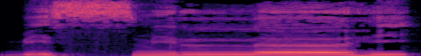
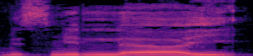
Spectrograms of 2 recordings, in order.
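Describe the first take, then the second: First: A breathy h sound comes before the final vowel. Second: A y-like glide comes before the final vowel. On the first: The speaker calls it right. "ആ ഒരു കാറ്റോടുകൂടെ ഹി ഹി ഹി ഹി എന്ന ശബ്ദത്തോടുകൂടി" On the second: The speaker calls it wrong. "ഇങ്ങനെ ഒരു ഈ എന്നുള്ള യാ പോലത്തെ ഒരു ശബ്ദം"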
